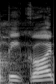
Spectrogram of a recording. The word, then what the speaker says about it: picó: Te pico, zancudo draculón. Te pico, te pico. – Te picó, niña, es con acento en la O.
